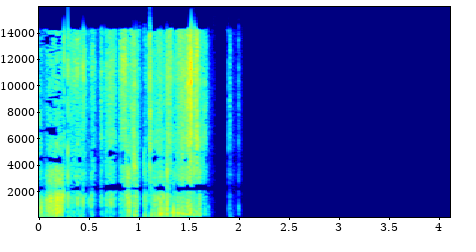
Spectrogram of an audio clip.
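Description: Close, crackly rustling and crinkling handling noise for nearly two seconds, then the sound cuts off to complete silence.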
